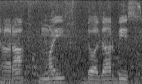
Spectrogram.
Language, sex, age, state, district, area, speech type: Urdu, male, 18-30, Maharashtra, Nashik, rural, spontaneous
